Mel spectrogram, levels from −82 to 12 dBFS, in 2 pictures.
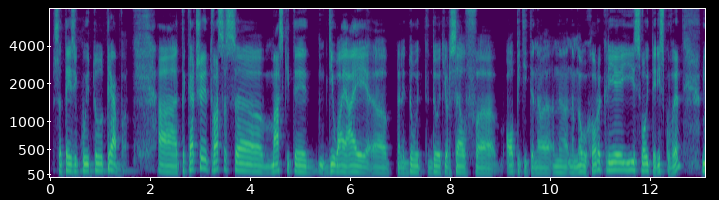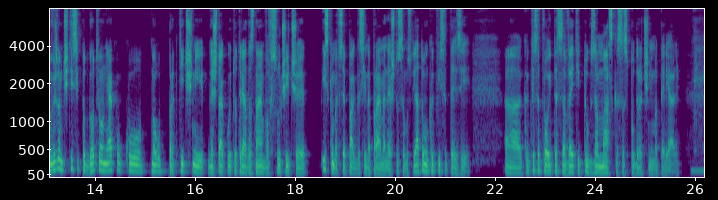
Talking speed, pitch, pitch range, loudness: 160 wpm, 110 Hz, 100-125 Hz, -21 LUFS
